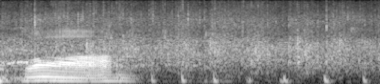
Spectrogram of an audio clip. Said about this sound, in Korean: 박수 한번 주세요. 박수 주세요.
